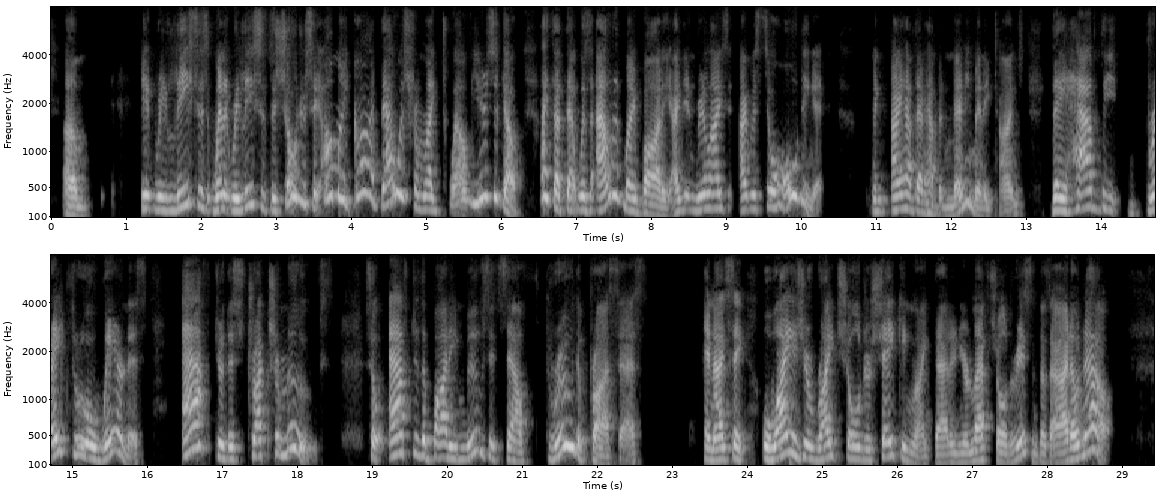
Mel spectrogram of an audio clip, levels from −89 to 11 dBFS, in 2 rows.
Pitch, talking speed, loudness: 205 Hz, 170 wpm, -20 LUFS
